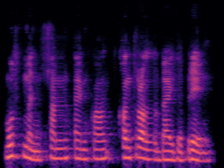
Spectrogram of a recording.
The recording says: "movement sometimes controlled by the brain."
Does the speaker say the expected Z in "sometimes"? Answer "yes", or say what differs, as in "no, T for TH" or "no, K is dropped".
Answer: no, Z is dropped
